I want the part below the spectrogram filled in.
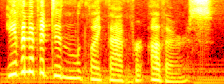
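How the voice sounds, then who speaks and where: A woman voicing a soft-spoken, coldly obsessive young female killer from a visual novel, measured and sinister. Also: fairly high pitch, huge pitch swings, soft background music. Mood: cold, menacing. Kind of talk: visual novel character reading.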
